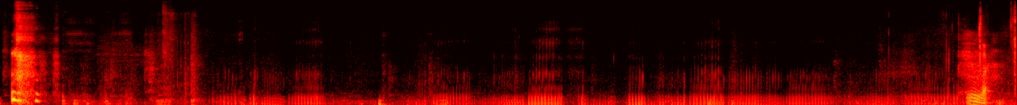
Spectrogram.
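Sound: cat purring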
